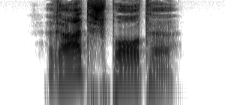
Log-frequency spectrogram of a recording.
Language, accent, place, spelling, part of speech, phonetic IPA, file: German, Germany, Berlin, Radsporte, noun, [ˈʁaːtʃpɔʁtə], De-Radsporte.ogg
- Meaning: nominative/accusative/genitive plural of Radsport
